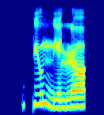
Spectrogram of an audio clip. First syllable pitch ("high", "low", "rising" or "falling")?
rising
